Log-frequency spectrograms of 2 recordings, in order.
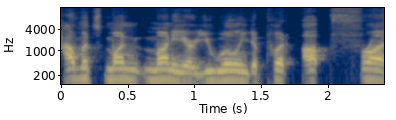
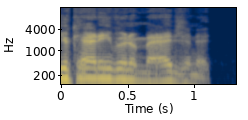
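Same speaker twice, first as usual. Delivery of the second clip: rough, gritty put-on voice. Showing how the impression should sound: gravelly David Weiss impression. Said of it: "you gotta be more gravelly".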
